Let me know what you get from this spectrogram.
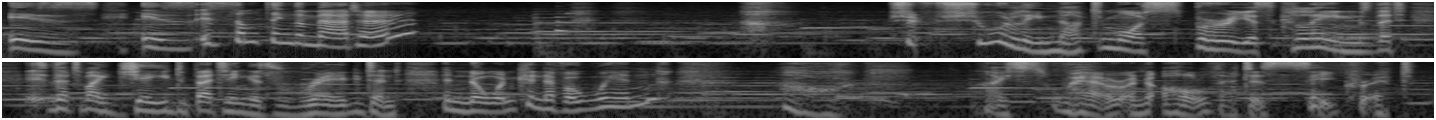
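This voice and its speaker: A man's voice: on the high side, animated, slow, over music. A man playing a nervous, servile male gem shop boss in a game, easily flustered. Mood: flustered, alarmed. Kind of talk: game character dialogue.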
